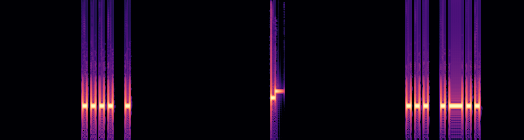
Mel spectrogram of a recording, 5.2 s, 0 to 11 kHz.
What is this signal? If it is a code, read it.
Morse code, heard as a keyed tone, about 28 wpm, 700 Hz. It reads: HE SL
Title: Top Two Letter Combinations in Words 28wpm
